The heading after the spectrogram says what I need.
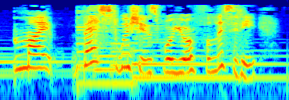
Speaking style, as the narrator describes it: laughter

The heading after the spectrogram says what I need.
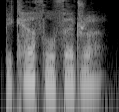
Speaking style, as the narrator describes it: he said softly

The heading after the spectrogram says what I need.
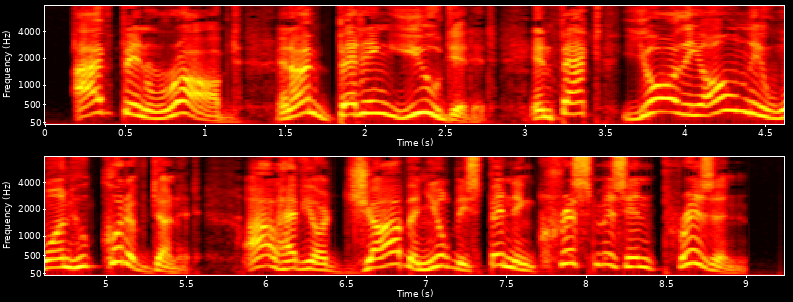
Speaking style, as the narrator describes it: he roared

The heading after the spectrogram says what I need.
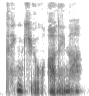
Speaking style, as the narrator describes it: he whispered

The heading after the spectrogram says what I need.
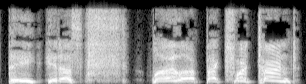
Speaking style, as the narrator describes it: croaked Gus Panos

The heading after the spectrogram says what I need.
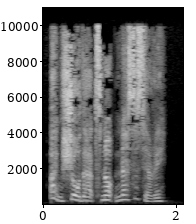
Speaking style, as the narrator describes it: the woman in question blurted out

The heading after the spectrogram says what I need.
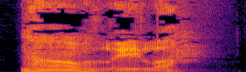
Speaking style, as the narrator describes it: King Thorek said in an embarrassed voice

